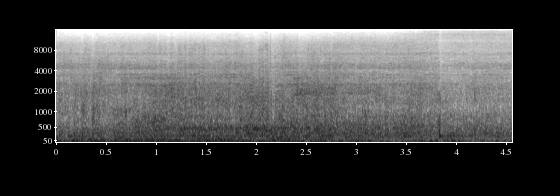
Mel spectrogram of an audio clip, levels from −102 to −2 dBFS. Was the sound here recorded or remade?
recorded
